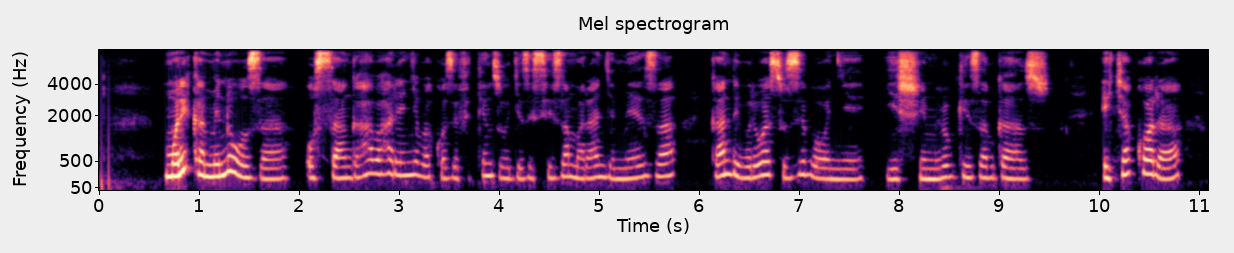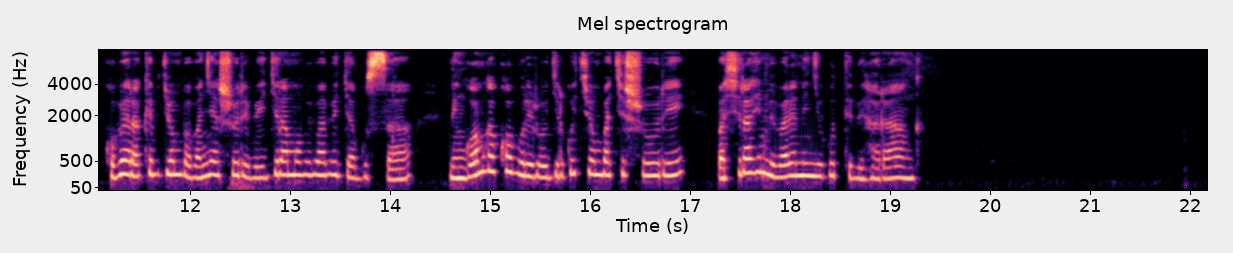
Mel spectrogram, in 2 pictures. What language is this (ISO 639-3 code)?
kin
